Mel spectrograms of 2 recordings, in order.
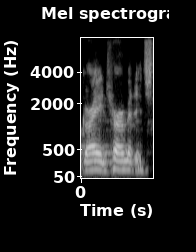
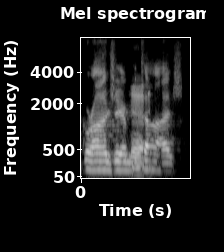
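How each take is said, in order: First: Hermitage is pronounced the plain English way. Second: Hermitage is pronounced the French way. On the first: This is how the wine is named locally. The speaker calls it right. "we speak English in Australia. That's, this wine is called Grange Hermitage" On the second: This is an outsider's pronunciation. The speaker calls it wrong. "not Grange Hermitage"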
